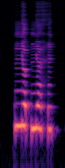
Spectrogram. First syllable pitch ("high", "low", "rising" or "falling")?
low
